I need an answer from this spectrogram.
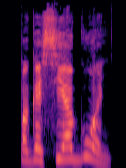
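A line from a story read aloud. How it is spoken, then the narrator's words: Shouting over noise. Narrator (Russian): закричал, перекрывая шум Тацу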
